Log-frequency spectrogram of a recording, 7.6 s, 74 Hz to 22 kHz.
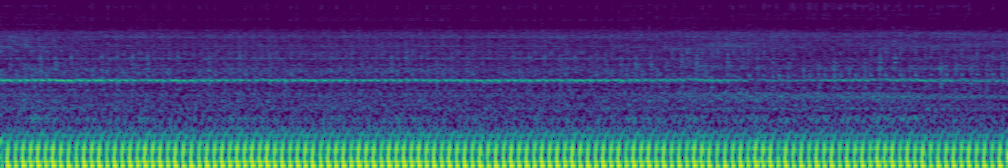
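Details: BMW R18 Classic, about 3:30 min after a cold start: steady boxer idle with a fast, fairly even light clatter or knock on the firing beat, louder in person than recorded; source undetermined.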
